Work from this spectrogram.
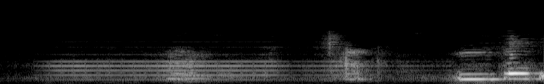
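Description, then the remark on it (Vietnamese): A steady electronic buzzing hum of interference from a mobile phone in use starts just after the beginning and runs throughout at moderate level, with brief bursts of voice over it toward the end. “Xin lỗi nếu ai đang dùng điện thoại xin tắt để nó không bị nhiễu sáng.”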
